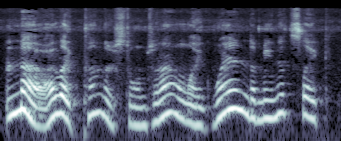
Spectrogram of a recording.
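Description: Woman ASMR creator, casual one-sided home chat, rambling and laughing, husky mellow tone. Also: on the high side, expressive, normal speed. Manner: rambling, chatty, laughs often, many fillers. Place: indoors at home.

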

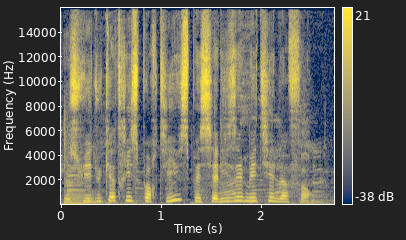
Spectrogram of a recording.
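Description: A woman's voice: high-pitched, lively intonation, a little fast. A woman in her forties giving a prepared, explanatory testimonial as a fitness instructor. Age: 40s. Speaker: senior fitness instructor being interviewed. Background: music.

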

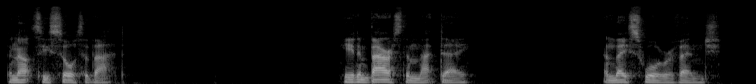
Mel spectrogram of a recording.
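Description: An actor playing a fervent, bitter football supporter recalling the Nazi era in an audio play monologue, with deliberate pauses. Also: male voice, low voice, flat delivery, a bit bright, exaggerated voice. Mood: grave, bitter. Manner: impassioned storytelling with deliberate pauses. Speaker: narrator. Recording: music behind the voice.

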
